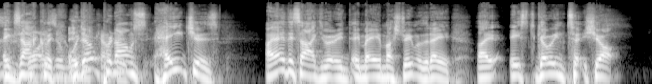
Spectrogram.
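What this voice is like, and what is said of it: Yorkshire English accent. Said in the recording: “my voice is so soothing. I'm from Yorkshire.”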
